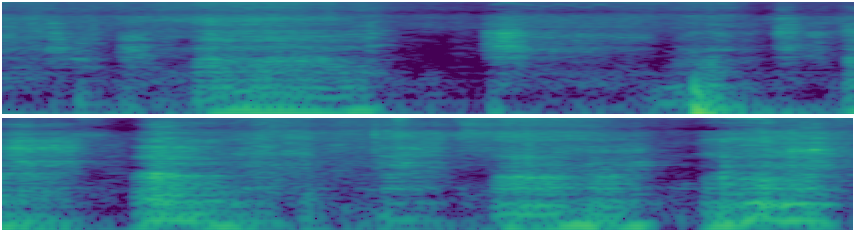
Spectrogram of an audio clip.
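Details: A Samoyed, Luma, and a Keeshond, Zuko, wrestle over a squeaky toy outdoors. Deep, throaty growls come in short pulses about once a second, mixed with huffing breaths.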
